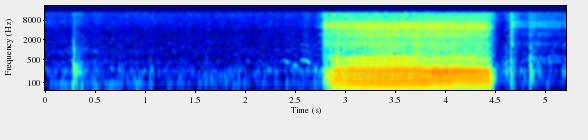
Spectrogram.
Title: Snoring dog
